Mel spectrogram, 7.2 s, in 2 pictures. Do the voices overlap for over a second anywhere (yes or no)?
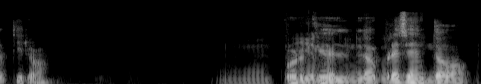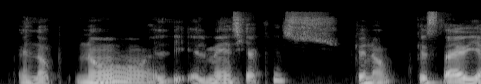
yes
